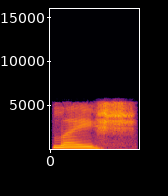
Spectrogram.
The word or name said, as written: Leix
